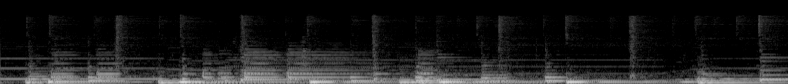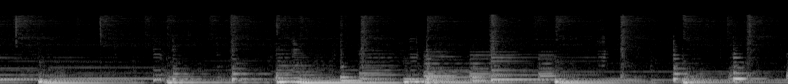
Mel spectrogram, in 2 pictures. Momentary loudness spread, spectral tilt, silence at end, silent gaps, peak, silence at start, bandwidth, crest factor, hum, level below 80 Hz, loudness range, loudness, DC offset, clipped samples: 12 LU; -8.5 dB/octave; 0 s; none; -8 dBFS; 0 s; 10.5 kHz; 18 dB; none; -32 dBFS; 5 LU; -26 LUFS; under 0.1%; under 0.1%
